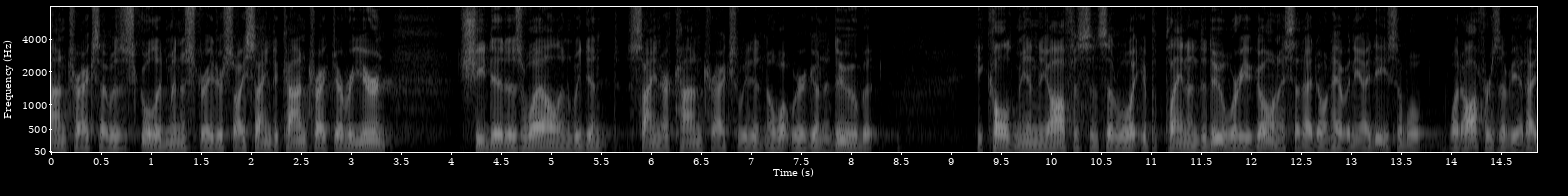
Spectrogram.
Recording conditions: large echoing room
